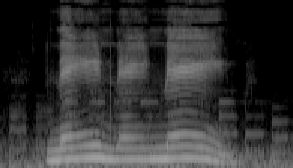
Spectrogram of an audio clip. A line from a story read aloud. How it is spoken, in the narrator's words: The volume of his voice was steadily increasing, his fat head flushed now with a maroon color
